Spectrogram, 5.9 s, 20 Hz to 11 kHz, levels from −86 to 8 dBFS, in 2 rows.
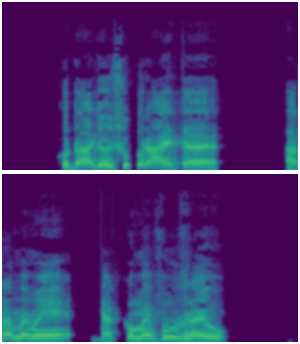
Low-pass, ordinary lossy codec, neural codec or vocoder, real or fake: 9.9 kHz; MP3, 64 kbps; none; real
